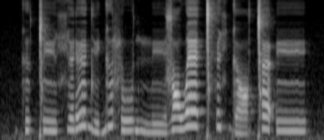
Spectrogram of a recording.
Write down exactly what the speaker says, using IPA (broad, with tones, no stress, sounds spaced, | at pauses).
kʲ u˩ ǀ yː˩ ç ʏ˨ ɾ ʏː˦ d̪ y˩ ɡʲ u˦ ɬ uː˨ d mː yː˩ z ɔ˦ w ɛː˥ ǀʰ ʏ˦ ç ɡʲ ɔː˩ ǀ œ˥ ʔ yː˦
